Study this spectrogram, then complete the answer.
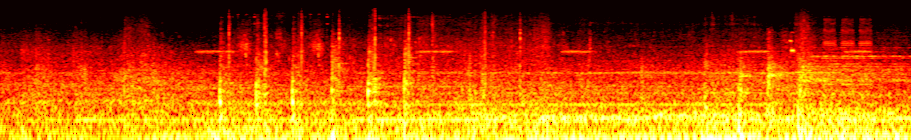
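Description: Footsteps clang on a metal ladder and walkway.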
